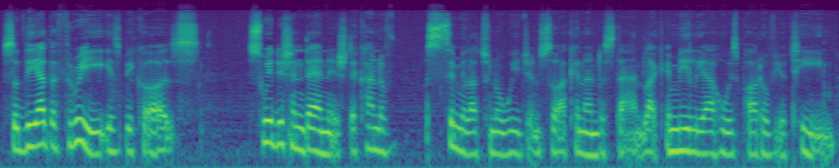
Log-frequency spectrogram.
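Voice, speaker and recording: A woman from Rwanda, co-hosting a casual radio podcast and talking in a relaxed way with restarts. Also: on the low side, normal speed. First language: Kinyarwanda. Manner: relaxed, thinks aloud with restarts. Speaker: co-host.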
